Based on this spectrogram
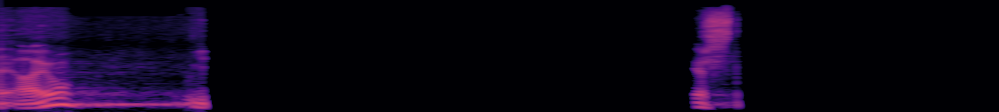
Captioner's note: audio cuts out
